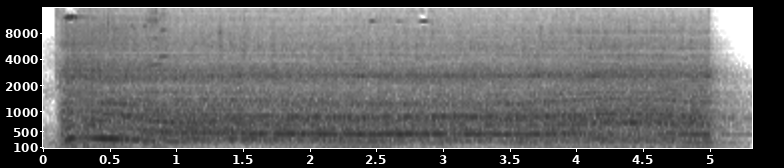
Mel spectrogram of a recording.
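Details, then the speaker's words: Plow winch on 2003 Polaris Sportsman, key on, engine off, on battery alone: steady electric motor whine holding one pitch about five seconds, pulling slowly; sluggish, seems faster with engine running. "I think it runs a little faster when the engine's running, when you have a little bit more juice to the battery."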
